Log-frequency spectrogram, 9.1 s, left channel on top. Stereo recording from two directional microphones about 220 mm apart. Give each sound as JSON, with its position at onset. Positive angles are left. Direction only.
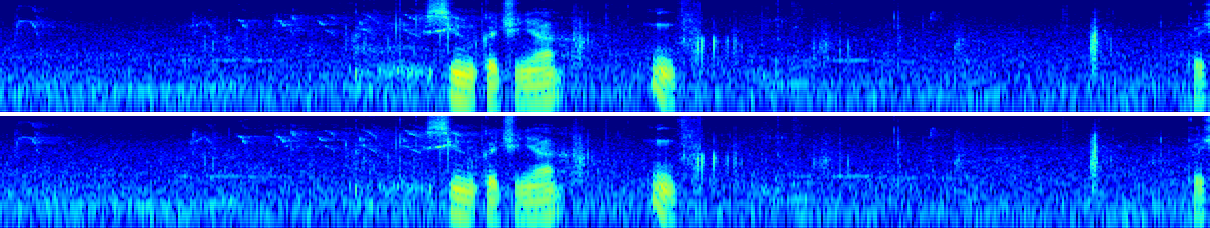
{"t": 2.9, "sound": "speech", "side_deg": 30}
{"t": 4.9, "sound": "speech", "side_deg": 10}
{"t": 8.2, "sound": "a sound", "side_deg": 15}
{"t": 8.9, "sound": "speech", "side_deg": 0}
